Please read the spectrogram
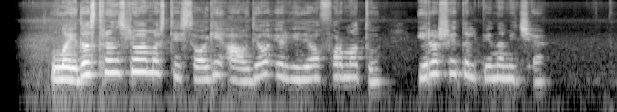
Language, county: Lithuanian, Vilnius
